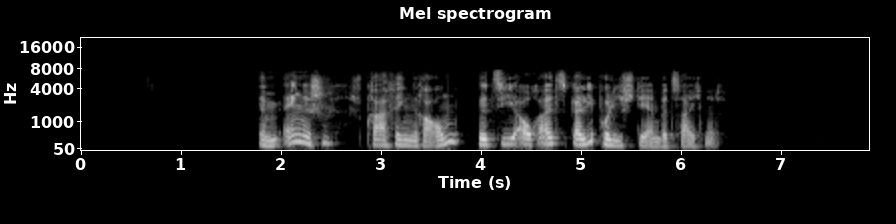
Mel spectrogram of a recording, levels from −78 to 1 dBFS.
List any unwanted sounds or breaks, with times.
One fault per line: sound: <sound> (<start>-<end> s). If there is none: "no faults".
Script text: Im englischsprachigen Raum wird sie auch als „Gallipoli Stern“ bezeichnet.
no faults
